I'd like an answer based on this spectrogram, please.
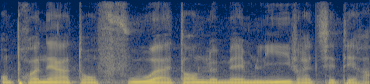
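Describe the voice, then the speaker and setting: At a moderate pace, a man speaks with a dark, mellow tone and a fairly low pitch. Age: 50s. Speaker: researcher in a debate. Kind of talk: debate. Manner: animated.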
